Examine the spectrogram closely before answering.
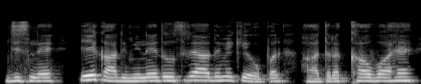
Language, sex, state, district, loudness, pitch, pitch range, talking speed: Hindi, male, Uttar Pradesh, Saharanpur, -16 LUFS, 165 Hz, 150-175 Hz, 170 wpm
